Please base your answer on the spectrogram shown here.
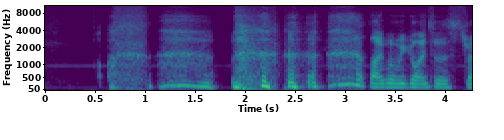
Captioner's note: laughs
